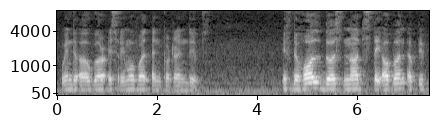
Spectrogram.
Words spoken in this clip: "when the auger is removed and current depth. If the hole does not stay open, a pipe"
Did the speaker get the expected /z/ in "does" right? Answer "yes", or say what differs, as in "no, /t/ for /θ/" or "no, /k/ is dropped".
no, /s/ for /z/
